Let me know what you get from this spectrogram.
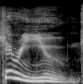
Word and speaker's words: Carreyrou: Carreyrou.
